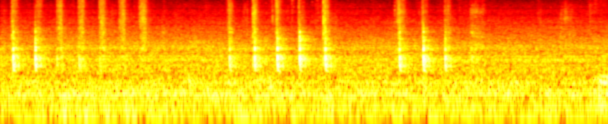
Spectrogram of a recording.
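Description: Knife blade striking a cutting board while finely chopping onions, crisp sharp taps in short quick bursts with brief pauses between, close and fairly quiet.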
